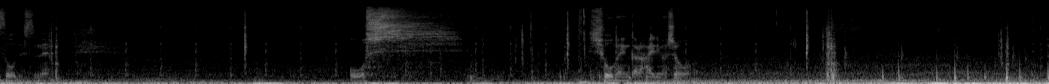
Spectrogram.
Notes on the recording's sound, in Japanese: ドライブしながらAUDIXのマイクを試してみる。M1250BS というマイクを使ってのドライブ車中収録テストです。使用マイク： AUDIX M1250BS 使用レコーダ： ZOOM F6。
